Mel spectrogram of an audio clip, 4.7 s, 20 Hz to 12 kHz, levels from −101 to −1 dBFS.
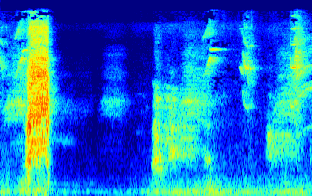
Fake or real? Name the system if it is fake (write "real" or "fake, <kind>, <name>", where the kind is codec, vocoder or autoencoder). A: real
